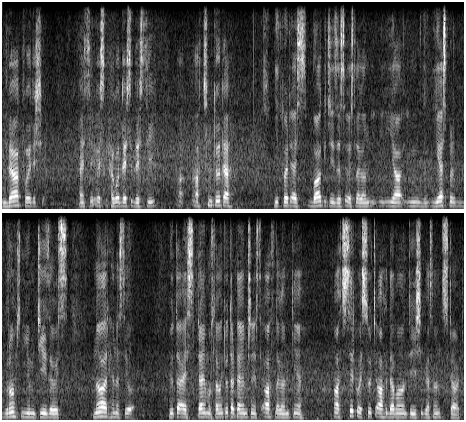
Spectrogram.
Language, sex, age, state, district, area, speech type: Kashmiri, male, 18-30, Jammu and Kashmir, Ganderbal, rural, spontaneous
